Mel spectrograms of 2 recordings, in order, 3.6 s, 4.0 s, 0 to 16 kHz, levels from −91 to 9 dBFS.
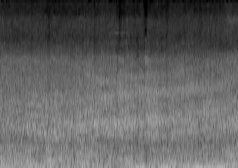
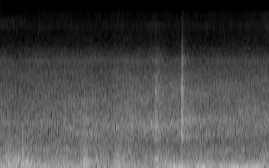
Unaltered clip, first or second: first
